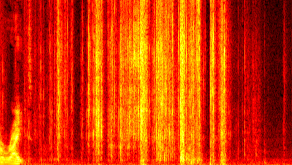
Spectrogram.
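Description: Hands tear open a foil card pack wrapper, which crinkles.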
